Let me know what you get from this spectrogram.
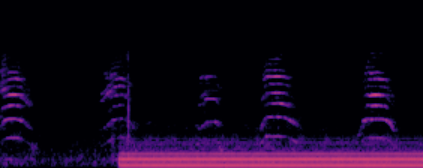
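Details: Newly rescued kitten out of its cage for the first time calls with surprising volume, demanding to be let outside; five rising-then-falling meows in quick succession over a constant low electrical hum.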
